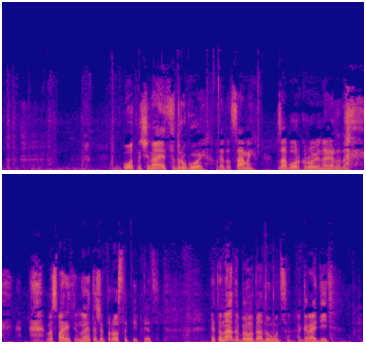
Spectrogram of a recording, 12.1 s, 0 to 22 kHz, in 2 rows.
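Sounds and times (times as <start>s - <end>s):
person breathing: 0.0s - 1.9s, 8.6s - 9.5s
footsteps on dirt path: 0.0s - 5.4s, 7.0s - 12.0s.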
